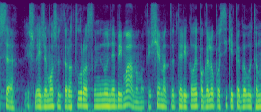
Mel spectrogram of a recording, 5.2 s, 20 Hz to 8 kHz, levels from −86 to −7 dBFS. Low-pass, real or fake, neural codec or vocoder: 7.2 kHz; real; none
